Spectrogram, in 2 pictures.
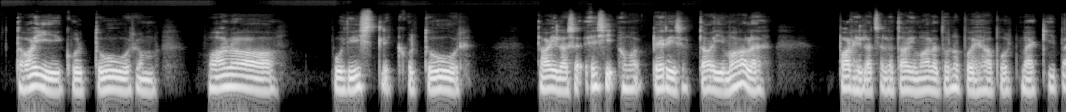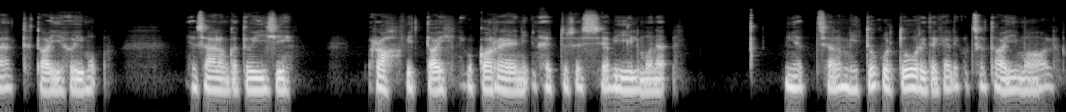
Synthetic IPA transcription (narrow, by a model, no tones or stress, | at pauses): t̪ɑjkʰult̪ˑːuːron | vɑnɑ | pud̪ist̪likʰːult̪ːuːr | t̪ɑjlɑsḛʔe̞sʲiʔomɑpe̞ɾiselt̪ːɑjmɑːle | pɑrɦilɑt̪selːet̪ɑjmɑːle̞t̪ulnupɤɦjɑpoːlt̪mækːipæːlt̪ːɑjhɤjmu | jɑseɑlo̞ŋkɑt̪ɤjsi | rɑhvit̪ːɑjhniɡ̥ukɑreninæɥt̪ːˑuse̞sjɑviːlmɤne | niːet̪seɑ̰lo̞nmit̪ːˑukult̪ːuːɾit̪e̞ɡ̥e̞likult̪seɑlt̪ɑjmɑːl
